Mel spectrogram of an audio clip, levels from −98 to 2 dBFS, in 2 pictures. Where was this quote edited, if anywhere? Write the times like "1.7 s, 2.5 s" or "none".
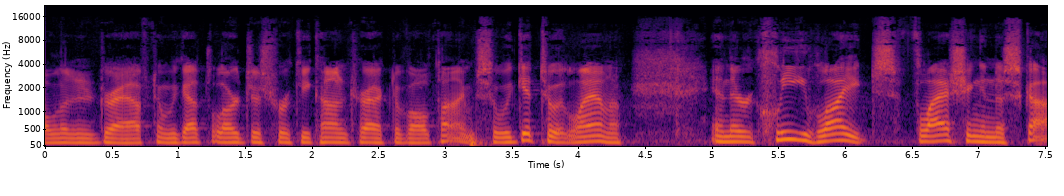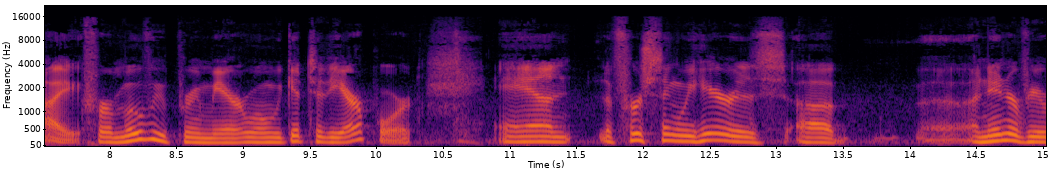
7.8 s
